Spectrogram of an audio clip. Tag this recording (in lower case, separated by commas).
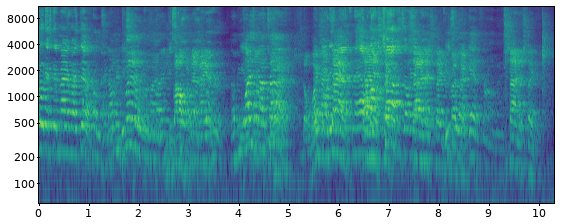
speech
